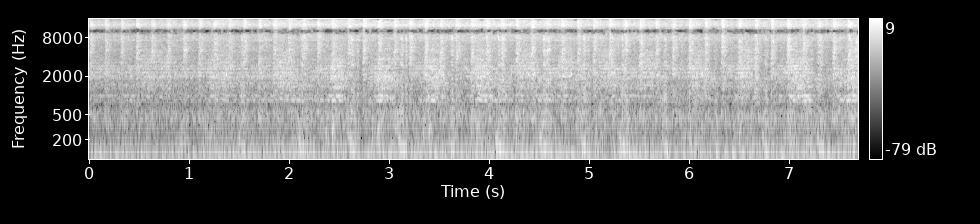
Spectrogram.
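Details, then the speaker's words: 1975 Lincoln Continental V8 at idle, running again after cooling system work: a rough, busy noise from the hydro-boost brake assist whenever the brakes are tapped. Owner suspects air in the system. "It's just super noisy. It may get better. I don't know if you can hear it. As soon as I tap on the brakes, it gets noisy."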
